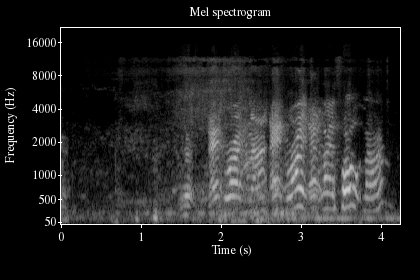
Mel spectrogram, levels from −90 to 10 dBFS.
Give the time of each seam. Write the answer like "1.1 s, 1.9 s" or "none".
2.3 s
